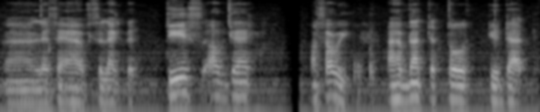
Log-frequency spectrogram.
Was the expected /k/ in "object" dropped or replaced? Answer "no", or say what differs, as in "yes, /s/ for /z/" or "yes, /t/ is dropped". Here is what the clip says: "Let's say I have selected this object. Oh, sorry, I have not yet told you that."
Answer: yes, /k/ is dropped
